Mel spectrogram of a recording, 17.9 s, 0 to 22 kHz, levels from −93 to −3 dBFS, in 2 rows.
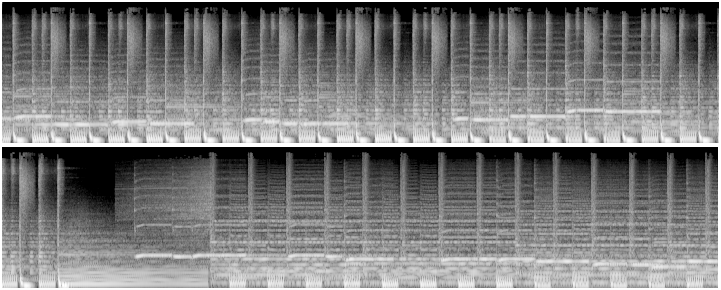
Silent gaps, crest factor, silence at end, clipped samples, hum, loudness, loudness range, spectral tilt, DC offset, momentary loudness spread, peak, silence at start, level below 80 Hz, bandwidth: none; 12 dB; 0 s; under 0.1%; none; -14 LUFS; 2 LU; -6 dB/octave; under 0.1%; 3 LU; 0 dBFS; 0 s; -18 dBFS; 18.5 kHz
